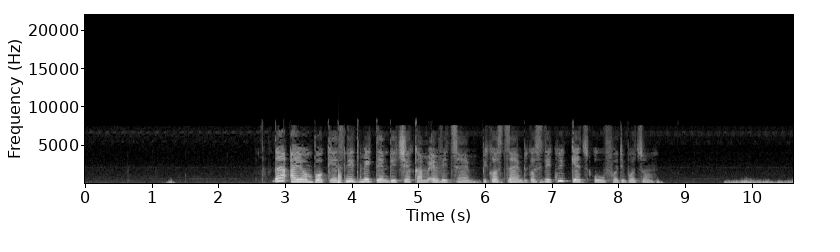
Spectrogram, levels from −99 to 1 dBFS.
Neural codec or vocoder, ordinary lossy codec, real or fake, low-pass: none; AAC, 24 kbps; real; 19.8 kHz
